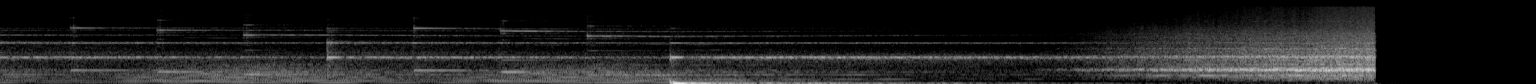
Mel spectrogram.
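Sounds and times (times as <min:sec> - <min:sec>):
epic intense horror trailer music: 0:06.7 - 0:13.8.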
